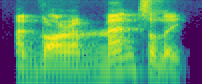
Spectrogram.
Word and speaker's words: environmentally: Where is the stress? And In both British and American, it's on 1, 2, 3, 4th syllable. It's on the ment. Yeah, mhm. because it's, you see this little line here? That indicates Yeah. that's the following syllable is the stress. So it's environmentally.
